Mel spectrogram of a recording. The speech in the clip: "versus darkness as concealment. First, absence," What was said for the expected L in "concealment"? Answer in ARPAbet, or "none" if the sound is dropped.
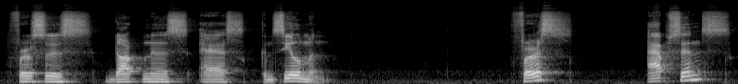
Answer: L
